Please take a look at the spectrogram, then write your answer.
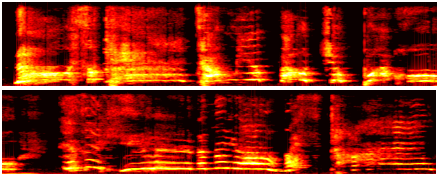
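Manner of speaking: put-on pushy drunk prying in a squealed shout; drunk doctor. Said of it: "He is drunk".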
